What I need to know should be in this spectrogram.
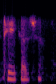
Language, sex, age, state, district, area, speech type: Kashmiri, female, 18-30, Jammu and Kashmir, Kupwara, rural, conversation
